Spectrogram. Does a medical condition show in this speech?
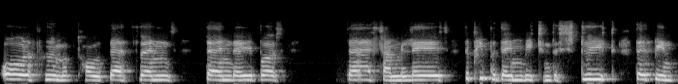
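Yes: deafness; deafness audible in voice.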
